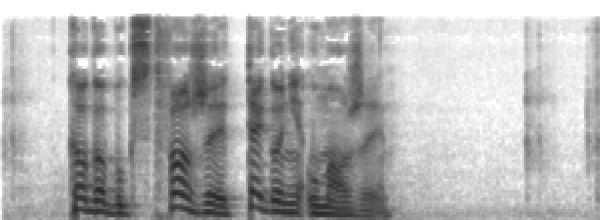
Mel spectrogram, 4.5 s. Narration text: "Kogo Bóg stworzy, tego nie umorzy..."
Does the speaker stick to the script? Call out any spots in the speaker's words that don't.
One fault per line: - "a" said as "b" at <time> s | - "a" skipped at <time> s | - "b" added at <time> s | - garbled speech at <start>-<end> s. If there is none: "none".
none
